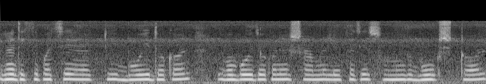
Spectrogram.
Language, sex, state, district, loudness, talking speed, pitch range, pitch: Bengali, female, West Bengal, Paschim Medinipur, -13 LUFS, 195 wpm, 225-235 Hz, 230 Hz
